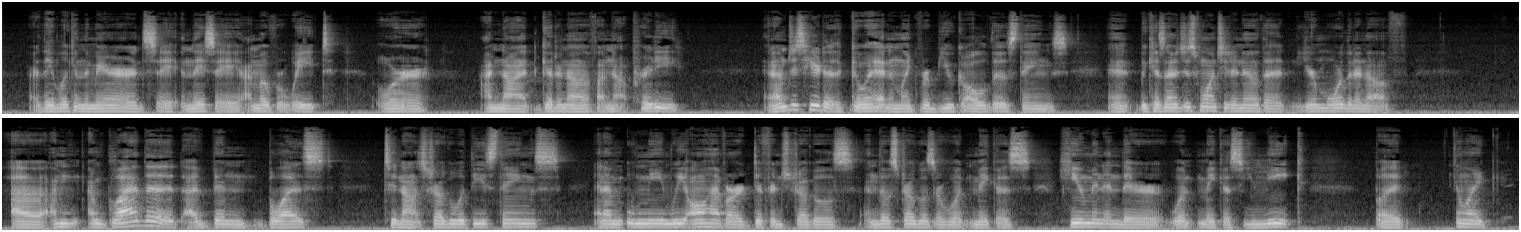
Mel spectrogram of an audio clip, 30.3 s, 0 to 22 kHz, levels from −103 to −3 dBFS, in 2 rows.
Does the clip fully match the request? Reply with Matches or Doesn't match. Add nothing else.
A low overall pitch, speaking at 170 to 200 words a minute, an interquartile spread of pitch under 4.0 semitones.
Doesn't match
